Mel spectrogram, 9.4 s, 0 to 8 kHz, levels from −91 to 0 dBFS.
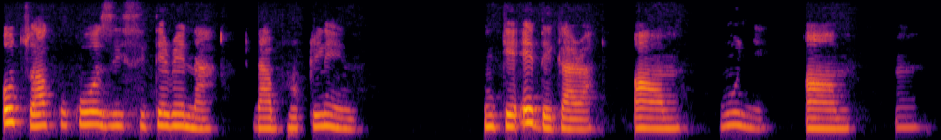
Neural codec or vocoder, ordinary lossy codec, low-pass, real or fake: none; none; none; real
